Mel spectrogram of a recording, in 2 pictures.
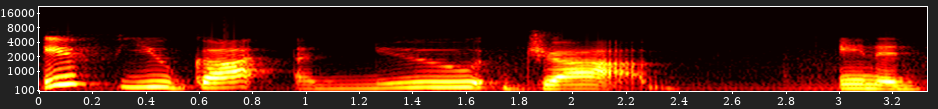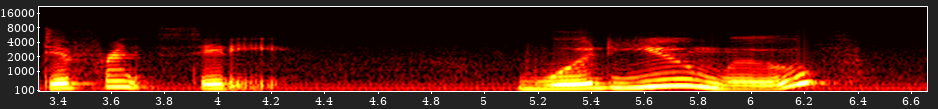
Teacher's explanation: we can make these kinds of questions just with our voice using upward intonation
